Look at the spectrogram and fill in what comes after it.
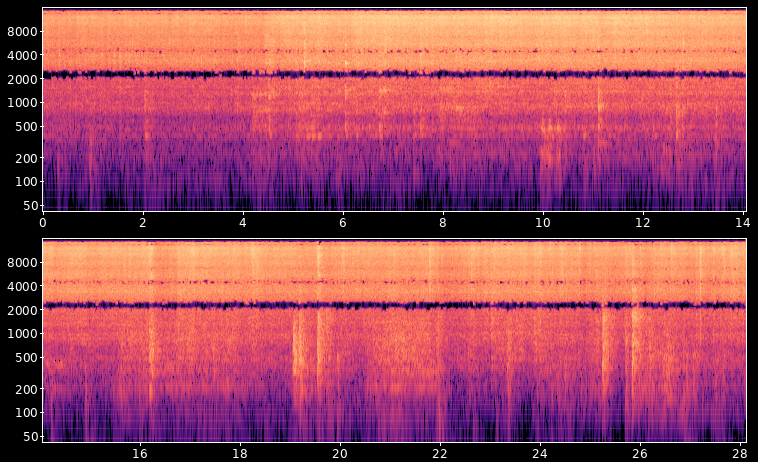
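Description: Onion frying in oil in a pot on the stove: a steady sizzle, with a few sharp knocks about two-thirds of the way in and again near the end.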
